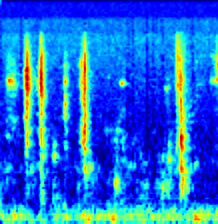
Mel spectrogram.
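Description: Near silence with a few faint, short clicks scattered through it.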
